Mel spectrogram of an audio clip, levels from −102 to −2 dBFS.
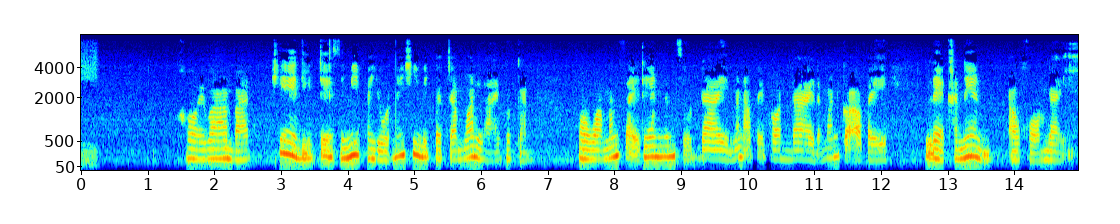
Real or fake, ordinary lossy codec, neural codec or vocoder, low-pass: real; none; none; 7.2 kHz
